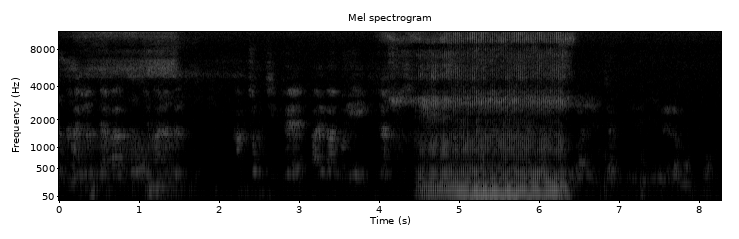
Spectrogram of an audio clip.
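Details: Sleeping big dogs, a Rottweiler and a Labrador Retriever, both snoring; one loud, low rumbling snore of about two seconds with softer snuffling breaths around it; snoring.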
